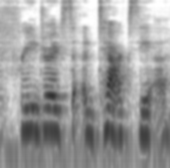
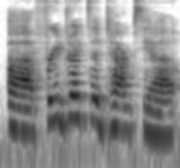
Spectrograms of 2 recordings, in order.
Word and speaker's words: Friedreich's ataxia: genetic neuromuscular disease called Friedreich's ataxia. And it sounds like free drinks and taxi rides. So think of that if you want to remember how to say it. Friedreich's ataxia, or FA.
